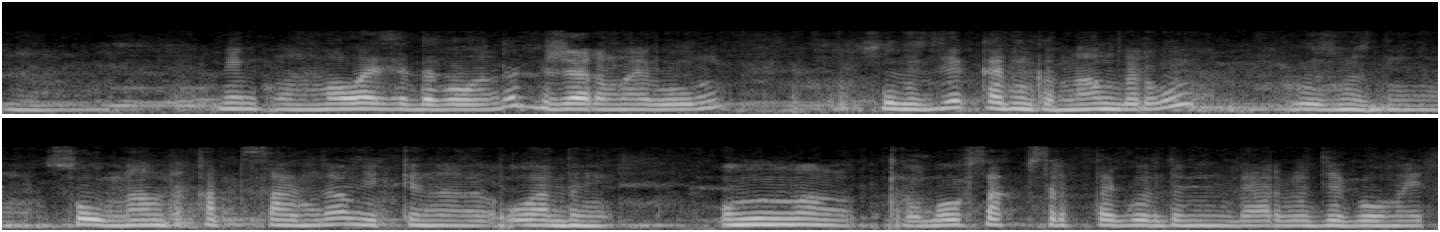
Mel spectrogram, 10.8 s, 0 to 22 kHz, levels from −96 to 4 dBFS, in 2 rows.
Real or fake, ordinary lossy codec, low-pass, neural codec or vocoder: fake; none; none; codec, 16 kHz, 4 kbps, FreqCodec, smaller model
